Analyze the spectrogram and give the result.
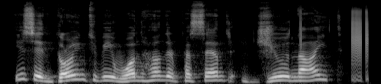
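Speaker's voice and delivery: ordinary delivery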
